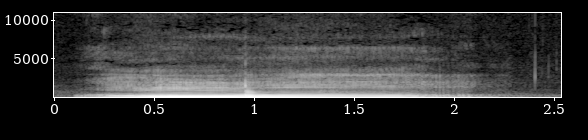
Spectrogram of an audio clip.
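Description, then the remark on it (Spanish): A person imitates a cow's moo with one long, low, steady drawn-out call, fairly loud, about two seconds, trailing off at the end. No words are spoken. “Y ellos lo tienen en su casa y de repente entra una vaca.”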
